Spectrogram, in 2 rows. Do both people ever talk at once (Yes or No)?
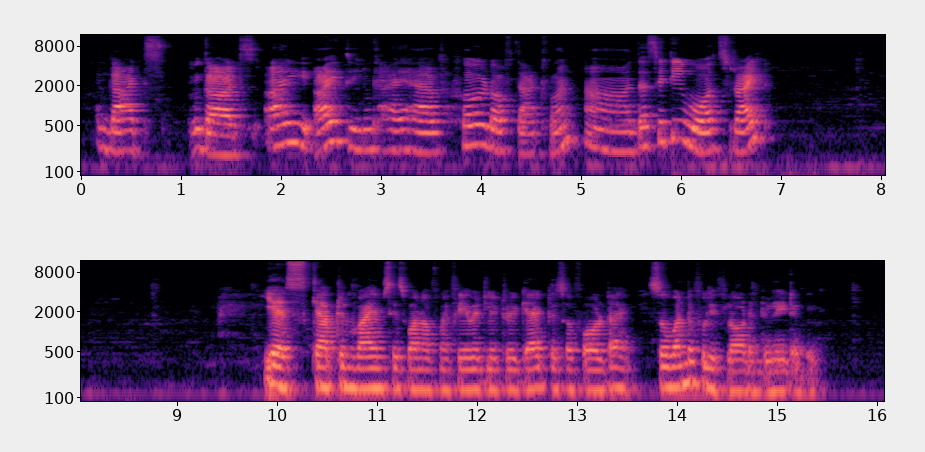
No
